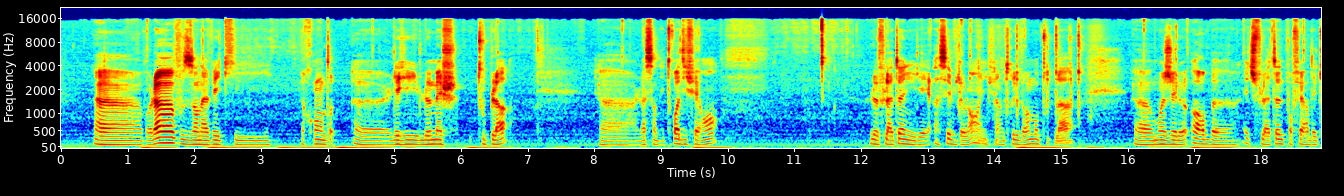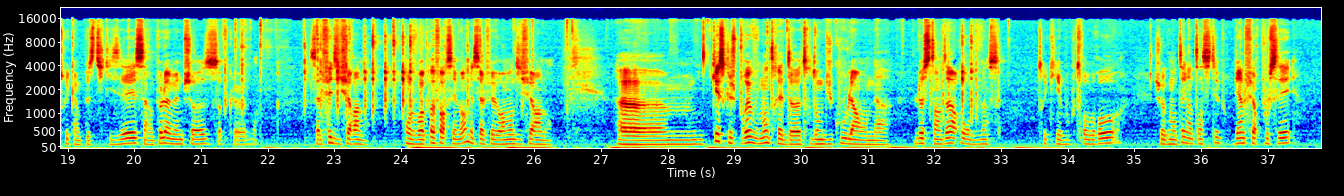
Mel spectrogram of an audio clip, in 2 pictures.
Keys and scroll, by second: 14.1 ctrl+z, 23.0 ctrl+z, 32.3 ctrl+z, 32.9 space.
